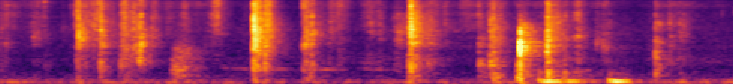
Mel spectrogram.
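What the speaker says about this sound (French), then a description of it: "j'ai envie là pour le coup de sortir une autre carte" Tarot cards shuffled and handled up close, a series of soft riffling bursts and quick papery flicks in an irregular rhythm, fairly quiet with no voices.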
